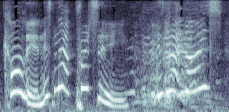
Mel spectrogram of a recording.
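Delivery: put-on high, slow, patronising baby talk; mock cooing. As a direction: coo at him as if he were a little child. Cooing at audience man like child.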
